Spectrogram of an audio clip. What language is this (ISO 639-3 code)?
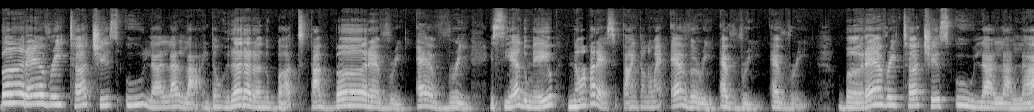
por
